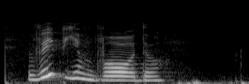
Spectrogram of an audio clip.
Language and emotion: Russian, positive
